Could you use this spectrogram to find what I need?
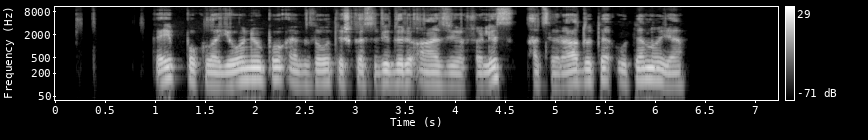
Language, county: Lithuanian, Telšiai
